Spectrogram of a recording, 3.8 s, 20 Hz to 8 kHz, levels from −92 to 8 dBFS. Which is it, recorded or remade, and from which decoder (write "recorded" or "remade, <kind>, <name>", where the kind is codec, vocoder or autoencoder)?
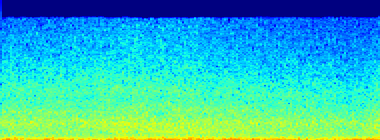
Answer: remade, vocoder, Vocos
